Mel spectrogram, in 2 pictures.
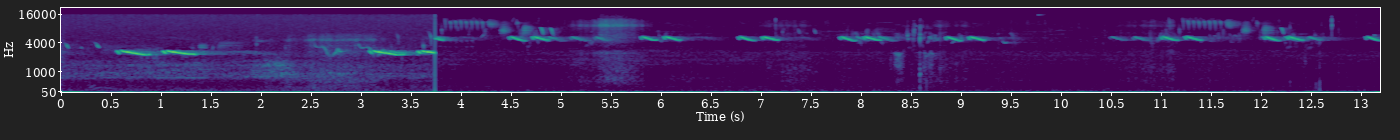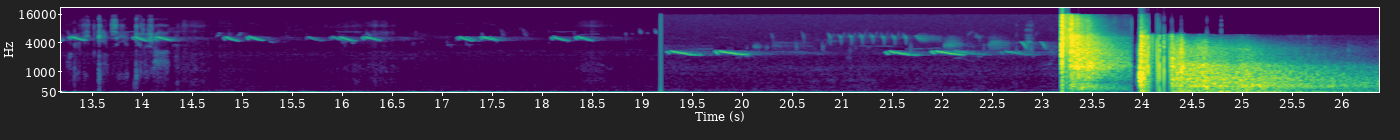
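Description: Small birds chirping in repeated short runs of notes, then near the end a single loud shotgun shot that rings out and dies away over a couple of seconds.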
